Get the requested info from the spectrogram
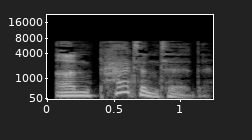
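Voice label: "unpatented", British English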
